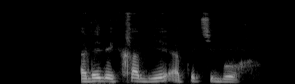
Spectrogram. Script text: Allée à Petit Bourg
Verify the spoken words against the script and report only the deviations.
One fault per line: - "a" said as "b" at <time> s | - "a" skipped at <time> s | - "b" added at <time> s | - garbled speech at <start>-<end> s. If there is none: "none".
- "des Crabiers" added at 1.0 s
